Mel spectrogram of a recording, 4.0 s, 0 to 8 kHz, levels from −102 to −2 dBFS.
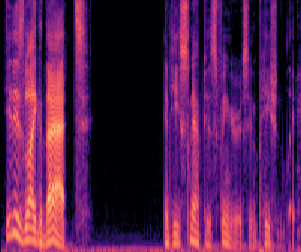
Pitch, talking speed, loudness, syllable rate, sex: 110 Hz, 150 wpm, -22 LUFS, 5.4 syllables/s, male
